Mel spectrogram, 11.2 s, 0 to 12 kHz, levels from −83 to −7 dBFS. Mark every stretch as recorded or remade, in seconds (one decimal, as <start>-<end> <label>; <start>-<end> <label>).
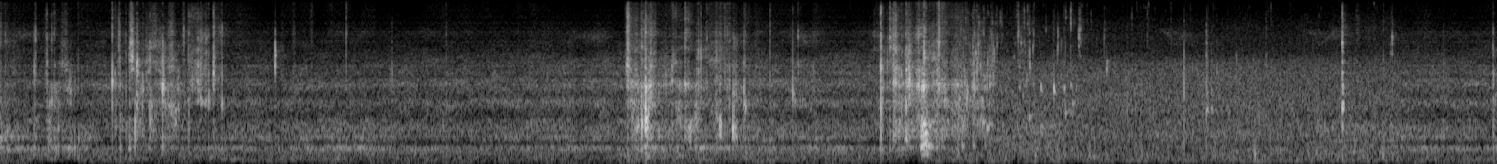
0.0-7.2 remade; 7.2-10.5 recorded; 10.5-11.2 remade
